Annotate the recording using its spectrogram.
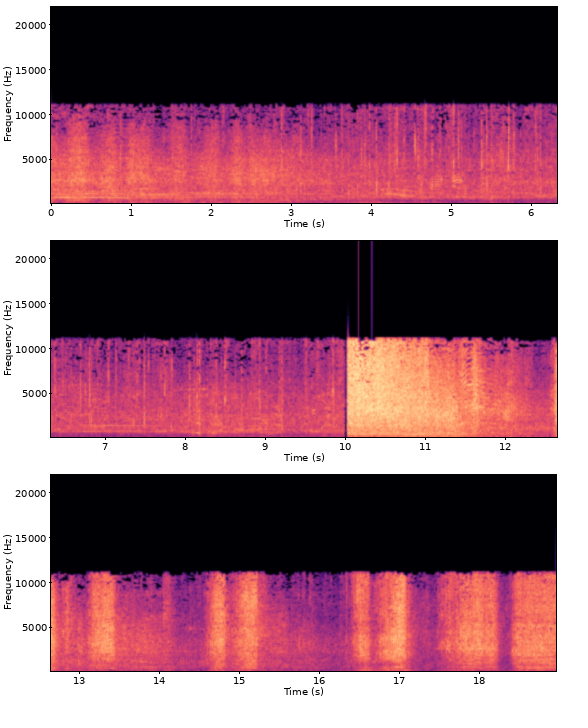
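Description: A monster truck engine roars and revs.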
